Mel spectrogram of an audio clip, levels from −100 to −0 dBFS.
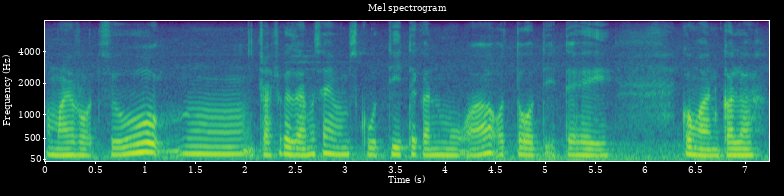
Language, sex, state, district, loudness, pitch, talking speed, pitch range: Mizo, male, Mizoram, Aizawl, -17 LUFS, 140 Hz, 180 wpm, 130-155 Hz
